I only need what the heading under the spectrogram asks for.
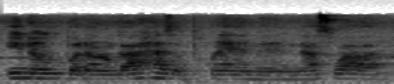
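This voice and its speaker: Young woman, soft voice, rambling guest storyteller; distant, echoey recording. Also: on the low side, steady tone, moderate pace. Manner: rambling, self-correcting storytelling. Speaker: guest, ministry founder. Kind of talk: personal testimony in casual chat. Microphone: distant mic. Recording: roomy, distant mic with background noise.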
